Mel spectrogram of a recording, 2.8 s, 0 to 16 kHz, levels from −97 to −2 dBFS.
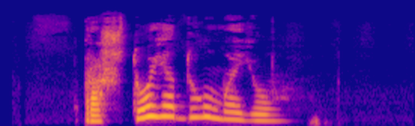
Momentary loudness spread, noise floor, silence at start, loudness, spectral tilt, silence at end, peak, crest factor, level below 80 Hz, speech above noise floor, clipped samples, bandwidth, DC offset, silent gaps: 13 LU; -78 dBFS; 0.55 s; -25 LUFS; -5.5 dB/octave; 0.9 s; -6 dBFS; 22 dB; -74 dBFS; 53 dB; under 0.1%; 9.8 kHz; under 0.1%; none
